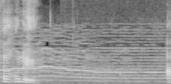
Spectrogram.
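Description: A voice finishes a phrase in a gliding tone, then soft background music holds a few sustained notes through a pause in the talk.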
